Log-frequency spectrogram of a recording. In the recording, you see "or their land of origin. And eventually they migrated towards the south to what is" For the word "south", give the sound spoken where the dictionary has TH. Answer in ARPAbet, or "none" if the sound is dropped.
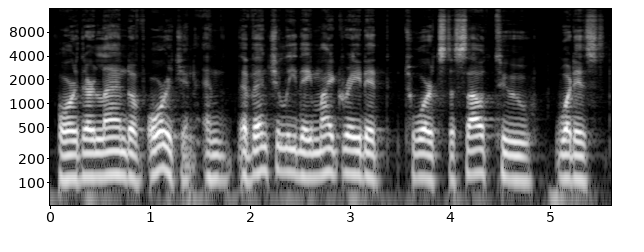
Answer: TH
